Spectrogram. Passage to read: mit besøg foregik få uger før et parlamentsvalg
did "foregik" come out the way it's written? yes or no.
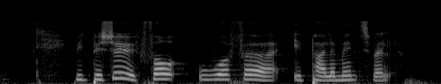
no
